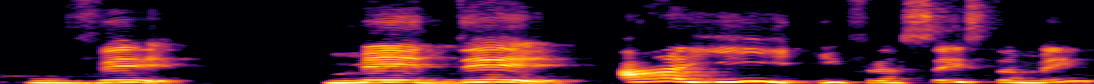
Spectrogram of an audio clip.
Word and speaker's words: pouvez: Acabou com Z, mas esse Z aqui não é pronunciado. Ele faz com que o som do E seja aberto. Por isso eu falo pouvez.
